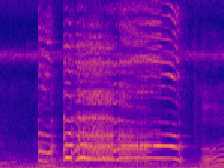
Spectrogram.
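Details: Crowing from a single remaining rooster on a roof: a brief opening note, then a long, loud, raspy drawn-out call ending in a falling tail, and a rising shorter call afterward.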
